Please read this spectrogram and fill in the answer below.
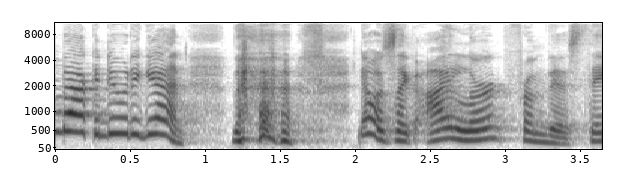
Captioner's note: chuckles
